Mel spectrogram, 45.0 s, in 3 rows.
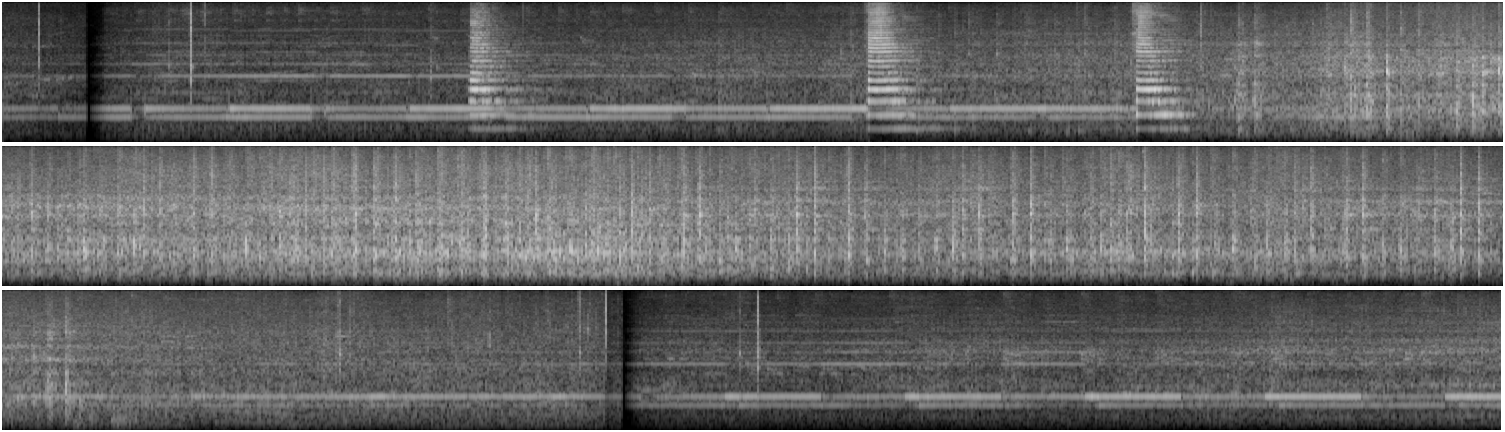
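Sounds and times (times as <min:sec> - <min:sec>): train horn blast: 0:00.0 - 0:12.2, 0:30.7 - 0:45.0
wheels clicking over rail joints: 0:08.4 - 0:36.2.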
